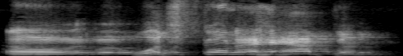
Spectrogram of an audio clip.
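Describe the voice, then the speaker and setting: A man playing a blustery, excitable newspaper editor with a gravelly voice and sputtering, halting speech, in 1940s radio style. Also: extremely high pitch, recorded from a distance, muffled recording, heavily acted. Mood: curious, gruff. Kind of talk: 1940s radio drama acting. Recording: roomy echo, off the mic.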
